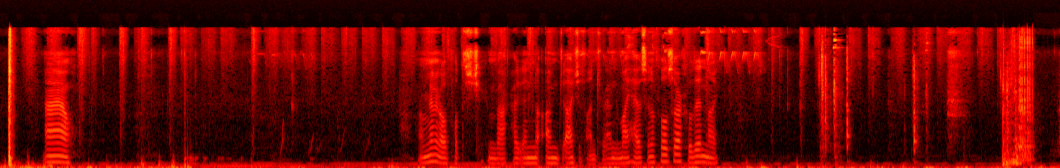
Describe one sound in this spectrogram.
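Footsteps fall softly on grass.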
